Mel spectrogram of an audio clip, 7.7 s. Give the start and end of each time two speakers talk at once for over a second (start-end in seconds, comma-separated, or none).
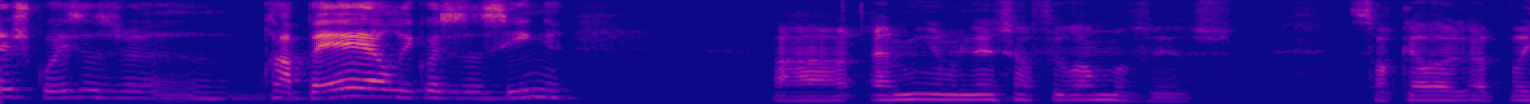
none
